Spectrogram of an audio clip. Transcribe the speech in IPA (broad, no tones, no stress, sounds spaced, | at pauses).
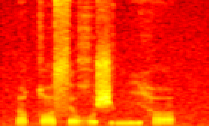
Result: ə q ɔ s ɛ ʁʷ ə ʃ i ŋ͡m i h ɑ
